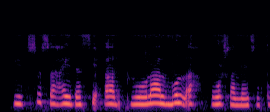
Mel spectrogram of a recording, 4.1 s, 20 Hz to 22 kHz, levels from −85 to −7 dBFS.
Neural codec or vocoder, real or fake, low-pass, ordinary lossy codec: codec, 16 kHz, 4 kbps, FunCodec, trained on Chinese and English, 50 frames a second; fake; 7.2 kHz; none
